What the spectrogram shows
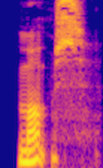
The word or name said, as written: moms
